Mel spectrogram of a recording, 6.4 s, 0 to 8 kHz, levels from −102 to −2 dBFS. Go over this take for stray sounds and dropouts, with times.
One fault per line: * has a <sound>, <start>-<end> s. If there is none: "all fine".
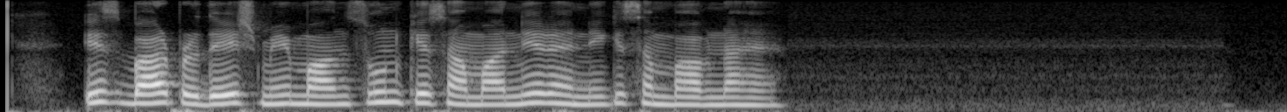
all fine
